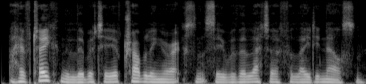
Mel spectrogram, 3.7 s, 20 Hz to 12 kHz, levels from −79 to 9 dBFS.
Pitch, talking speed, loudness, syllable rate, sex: 110 Hz, 245 wpm, -20 LUFS, 7.2 syllables/s, male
